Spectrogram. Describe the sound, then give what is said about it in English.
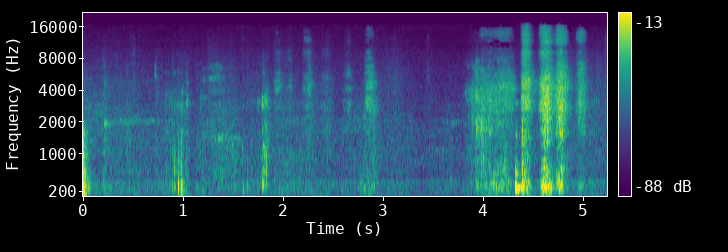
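Wet chewing of a crunchy Oreo cookie stuffed whole into a female's mouth, with irregular mouth clicks and soft crunches that grow louder and busier toward the end, with no talking. “All right, she's chewing. As she's chewing, some Oreo is falling out of her mouth.”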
